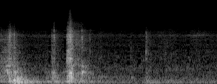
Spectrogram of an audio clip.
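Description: Stainless steel bowl of an electric stand mixer being handled and fitted onto the machine: clattering metal clunks, the sharpest and loudest well under a second in.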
